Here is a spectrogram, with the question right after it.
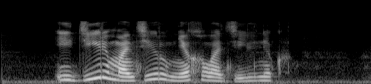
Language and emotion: Russian, neutral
